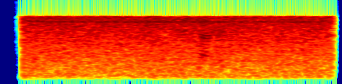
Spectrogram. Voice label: 122.925 MHz; scanner radio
